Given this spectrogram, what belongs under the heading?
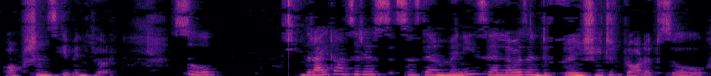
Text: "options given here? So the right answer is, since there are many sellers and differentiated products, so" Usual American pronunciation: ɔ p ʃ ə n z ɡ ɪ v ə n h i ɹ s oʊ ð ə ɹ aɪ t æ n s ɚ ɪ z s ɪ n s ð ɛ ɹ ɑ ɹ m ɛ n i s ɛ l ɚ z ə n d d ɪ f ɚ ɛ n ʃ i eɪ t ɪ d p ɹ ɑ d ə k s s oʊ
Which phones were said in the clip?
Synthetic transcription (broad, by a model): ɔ p ʃ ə n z ɡ ɪ v ə n h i ɹ s oʊ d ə ɹ aɪ t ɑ n s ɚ ɪ z s ɪ n s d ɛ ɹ ɑ ɹ m ɛ n i s ɛ l ɚ z ə n d d ɪ f ɚ ɛ n ʃ i eɪ t ɪ d p ɹ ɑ d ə k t s oʊ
